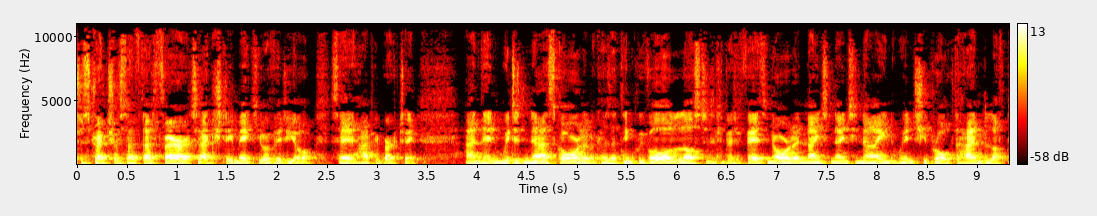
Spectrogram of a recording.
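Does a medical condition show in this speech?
No.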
